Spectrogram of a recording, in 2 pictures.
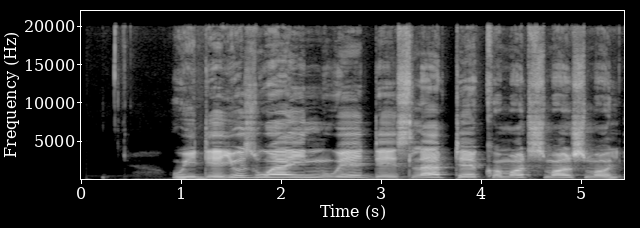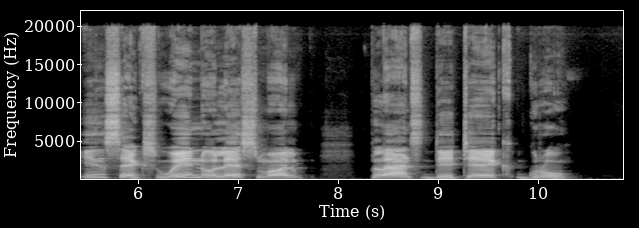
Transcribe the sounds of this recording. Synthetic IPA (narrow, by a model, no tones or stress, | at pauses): widejuzwajnwɛdeslap̚tekʰːɔmɔtsmɔlsmɔlĩnsɛk̚tswɛnolɛsːmɔl | plãntsdetʰekɡɾo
